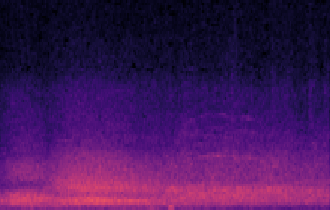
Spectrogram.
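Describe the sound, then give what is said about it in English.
A large theater audience bellows together in imitation of a donkey's bray, a loud, dense, sustained roar of many voices that swells slightly and holds steady for about three seconds. “If you feel the spirit move you and you want to bellow out a donkey, I think just do it.”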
